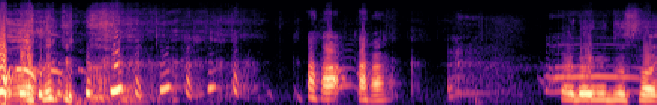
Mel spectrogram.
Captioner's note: laughing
